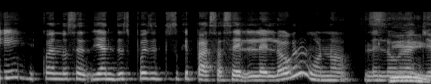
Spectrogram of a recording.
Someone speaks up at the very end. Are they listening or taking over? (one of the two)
taking over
